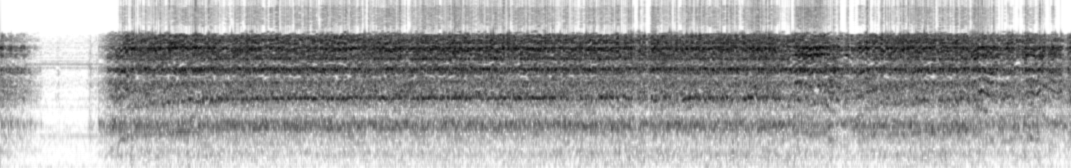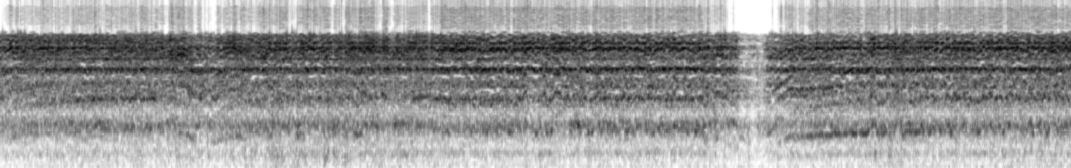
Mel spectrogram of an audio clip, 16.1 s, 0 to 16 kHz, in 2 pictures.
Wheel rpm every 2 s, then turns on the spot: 70, 230, 230, 180, 210, 220, 150, 190.
none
